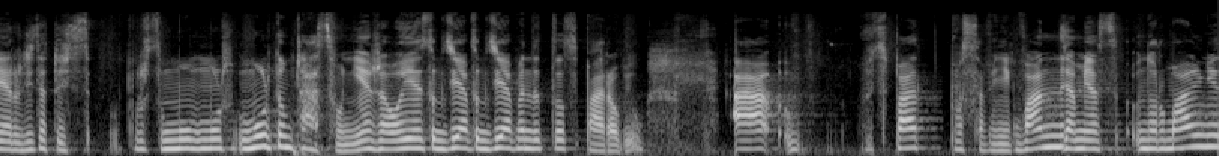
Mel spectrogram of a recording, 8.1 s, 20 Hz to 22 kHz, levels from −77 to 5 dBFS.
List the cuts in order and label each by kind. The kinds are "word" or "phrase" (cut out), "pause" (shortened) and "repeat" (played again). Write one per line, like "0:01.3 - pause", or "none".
0:03.1 - repeat
0:06.3 - word
0:06.8 - phrase
0:07.1 - word

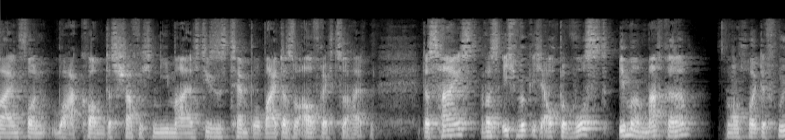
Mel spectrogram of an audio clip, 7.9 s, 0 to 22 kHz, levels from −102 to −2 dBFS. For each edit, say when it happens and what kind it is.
none

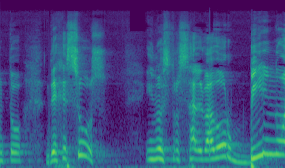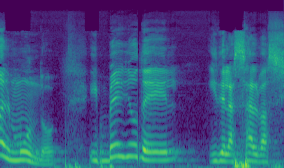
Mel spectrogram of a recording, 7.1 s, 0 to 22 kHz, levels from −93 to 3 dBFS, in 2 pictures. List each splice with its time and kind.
0:04.8 - word

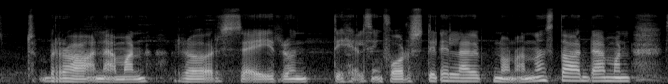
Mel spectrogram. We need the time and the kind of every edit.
0:04.4 - word

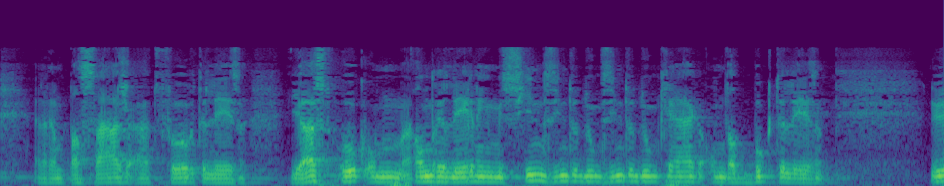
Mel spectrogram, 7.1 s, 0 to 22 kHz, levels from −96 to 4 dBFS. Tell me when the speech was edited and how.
0:04.5 - repeat

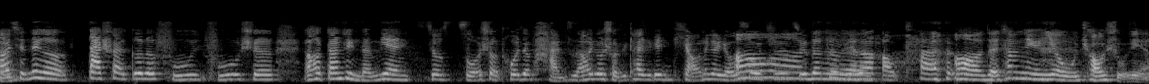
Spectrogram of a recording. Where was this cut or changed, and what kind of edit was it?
none

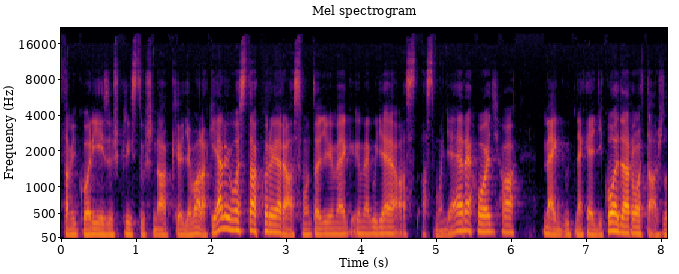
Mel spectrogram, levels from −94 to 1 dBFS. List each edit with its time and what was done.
none

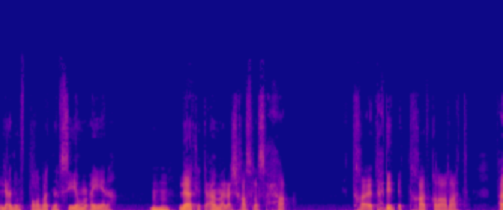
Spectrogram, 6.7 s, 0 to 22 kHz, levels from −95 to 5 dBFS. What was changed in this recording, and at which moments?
0:02.6 - word
0:05.2 - word

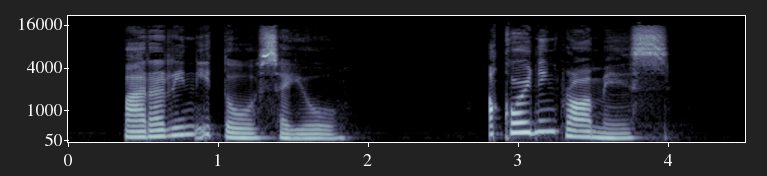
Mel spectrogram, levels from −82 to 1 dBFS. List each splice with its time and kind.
0:03.3 - phrase

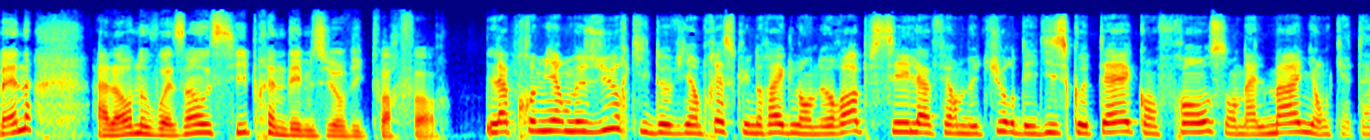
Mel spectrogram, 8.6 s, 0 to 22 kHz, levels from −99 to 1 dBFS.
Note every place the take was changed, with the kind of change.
none

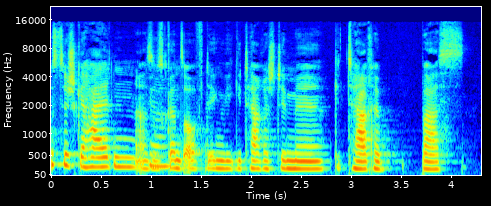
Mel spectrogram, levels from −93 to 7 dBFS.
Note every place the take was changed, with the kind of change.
0:01.5 - word
0:02.8 - pause

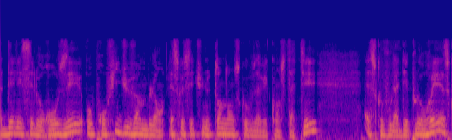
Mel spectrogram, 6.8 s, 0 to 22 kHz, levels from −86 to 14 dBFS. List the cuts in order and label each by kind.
none

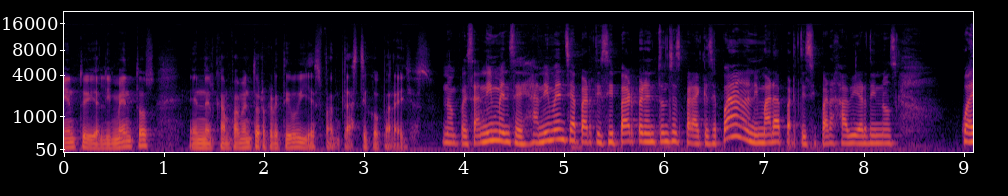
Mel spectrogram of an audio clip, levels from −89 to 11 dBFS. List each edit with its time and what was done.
none

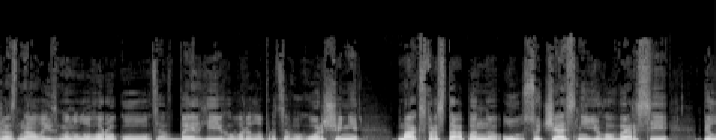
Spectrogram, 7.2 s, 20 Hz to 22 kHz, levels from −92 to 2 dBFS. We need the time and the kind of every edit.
0:01.5 - phrase

